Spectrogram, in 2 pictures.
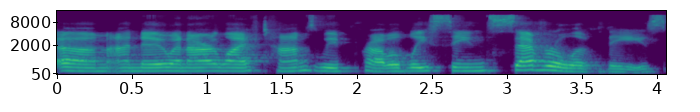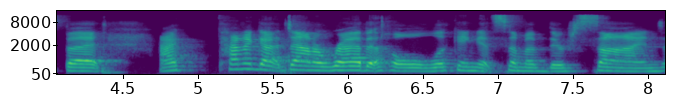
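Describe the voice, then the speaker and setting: Speaking at a moderate pace, a woman talks with a Southern US accent. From South Carolina. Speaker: high school economics teacher. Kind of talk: online teacher workshop presentation. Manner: casual, conversational.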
